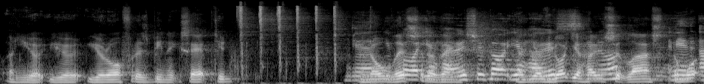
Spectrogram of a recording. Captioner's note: kissing sounds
